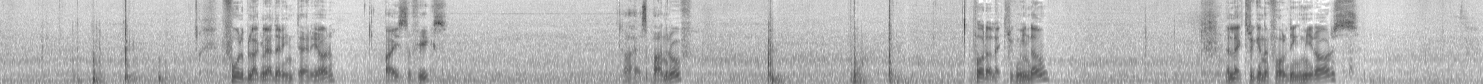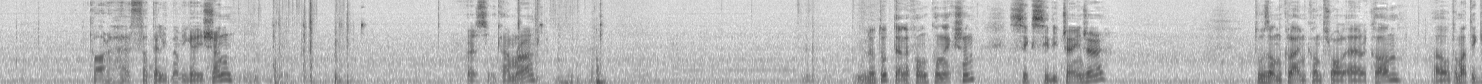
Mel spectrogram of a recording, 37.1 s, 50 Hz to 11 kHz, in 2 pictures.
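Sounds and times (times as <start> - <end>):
car doors shutting: 0.0 - 2.7, 8.8 - 12.2, 21.2 - 23.2, 24.9 - 27.1, 27.9 - 29.6
car engine idling: 0.0 - 37.0.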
